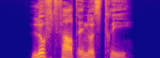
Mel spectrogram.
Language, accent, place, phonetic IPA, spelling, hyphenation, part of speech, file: German, Germany, Berlin, [ˈlʊftfaːɐ̯tʔɪndʊsˌtʁiː], Luftfahrtindustrie, Luft‧fahrt‧in‧dus‧t‧rie, noun, De-Luftfahrtindustrie.ogg
- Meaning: aircraft / aerospace industry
